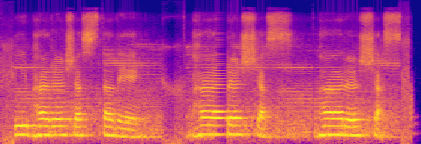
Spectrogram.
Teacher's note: there's a slight roll of the r before the sha, and that's due to the swarabhakti of ra or repa combined with another sound in the same syllable.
